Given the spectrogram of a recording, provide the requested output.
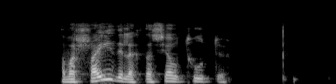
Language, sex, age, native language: Icelandic, male, 40-49, Icelandic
